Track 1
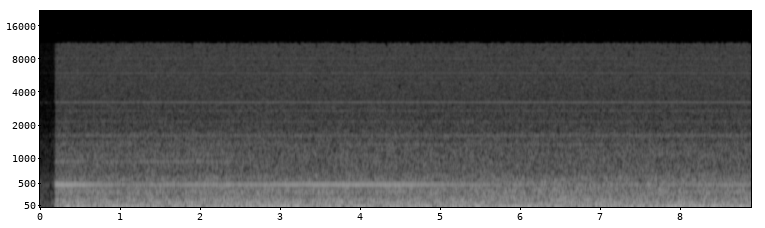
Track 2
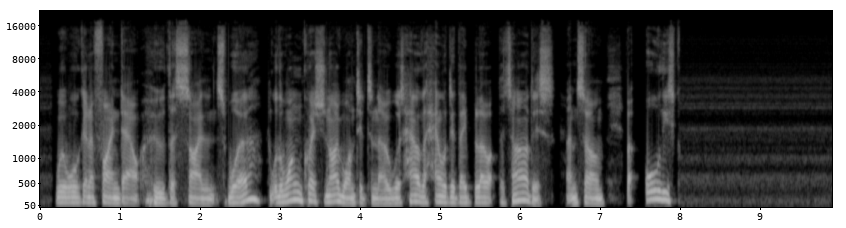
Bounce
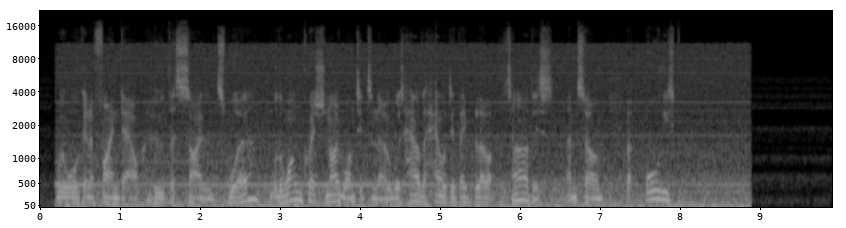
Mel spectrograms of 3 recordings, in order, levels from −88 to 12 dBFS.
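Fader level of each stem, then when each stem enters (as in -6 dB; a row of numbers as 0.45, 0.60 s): -5.0, -8.0 dB; 0.00, 0.00 s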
